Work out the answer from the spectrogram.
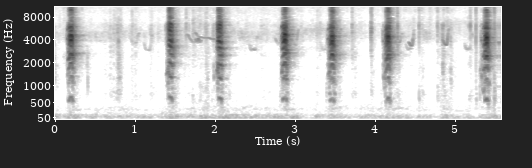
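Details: In South Africa, a Natal spurfowl mother with chicks gives seven loud, rasping bursts, roughly one every 0.6 to 1.2 seconds, over a quiet background.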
